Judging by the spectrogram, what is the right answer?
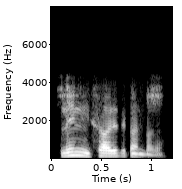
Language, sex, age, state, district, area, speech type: Punjabi, male, 18-30, Punjab, Kapurthala, rural, conversation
